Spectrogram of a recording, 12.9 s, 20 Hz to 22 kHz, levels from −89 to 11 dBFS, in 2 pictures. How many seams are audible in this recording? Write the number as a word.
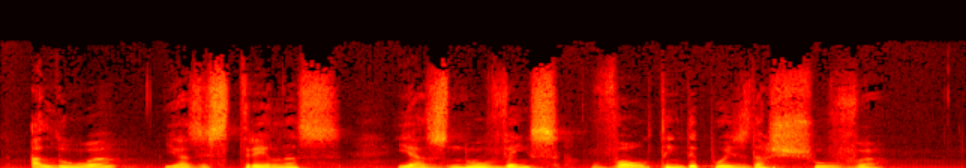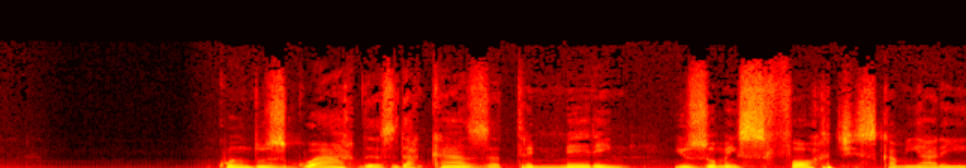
zero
